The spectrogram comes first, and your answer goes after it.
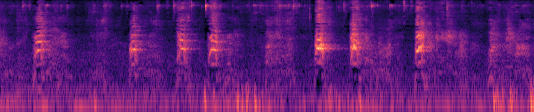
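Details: Two pet dogs, a Pomeranian and a Shepherd, bark while greeting their owner: about seven short, sharp yips and barks arrive in uneven bursts over eight seconds, with a man's voice speaking between them.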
